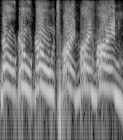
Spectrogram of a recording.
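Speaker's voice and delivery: loud, slow, very high pitch. Claiming a magic bauble as a joke: Daffy Duck voice. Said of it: "to channel my inner Daffy Duck".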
